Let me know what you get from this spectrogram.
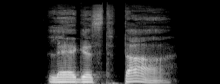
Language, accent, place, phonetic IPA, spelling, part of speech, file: German, Germany, Berlin, [ˌlɛːɡəst ˈdaː], lägest da, verb, De-lägest da.ogg
- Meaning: second-person singular subjunctive II of daliegen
